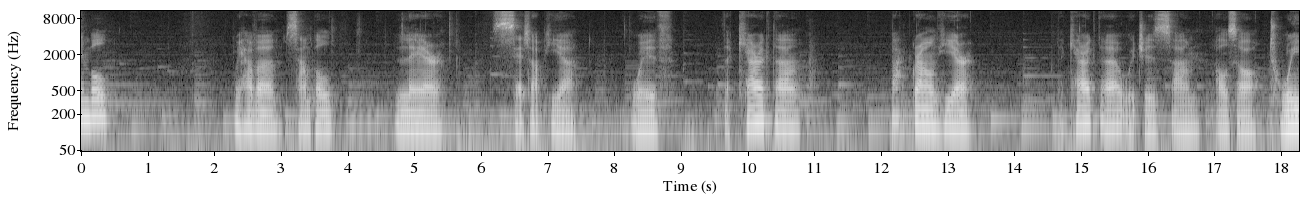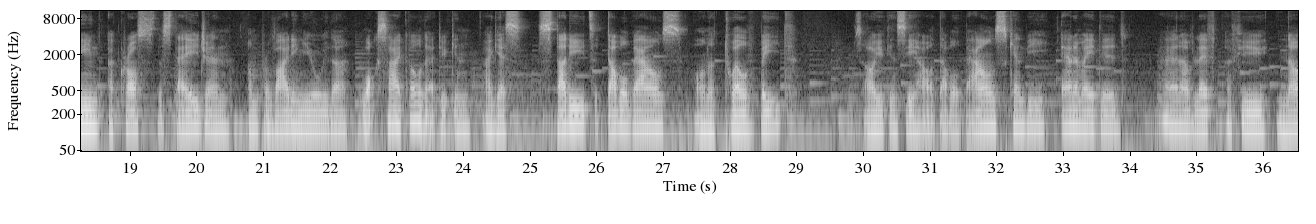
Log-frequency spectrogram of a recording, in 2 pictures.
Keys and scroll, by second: 5.7 ctrl+space.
